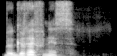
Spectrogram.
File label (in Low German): "Begräffniß", kaevels platt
